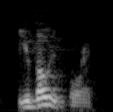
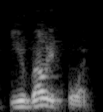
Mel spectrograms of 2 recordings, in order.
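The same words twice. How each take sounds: First: VOTED leaned on, falling firmly; repeated for emphasis. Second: VOTED stressed again, steady level; repeated for emphasis. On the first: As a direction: say "You voted for it" with weight on voted. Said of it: "Let me say that again". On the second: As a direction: hammer "voted" once more. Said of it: "Third time". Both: Shown as a demonstration.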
